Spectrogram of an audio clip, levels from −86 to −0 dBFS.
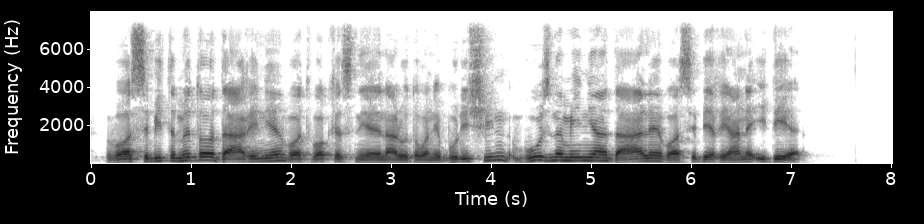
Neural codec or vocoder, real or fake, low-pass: none; real; 7.2 kHz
